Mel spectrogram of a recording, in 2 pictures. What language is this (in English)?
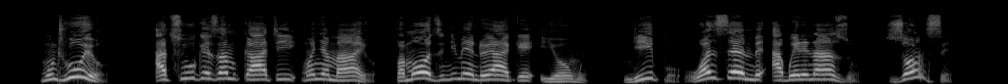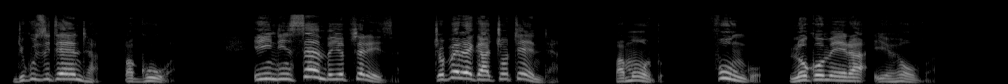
Nyanja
